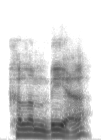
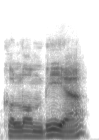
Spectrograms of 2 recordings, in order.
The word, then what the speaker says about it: Colombia: a vowel okay espana colombia what we have here is an i before a vowel so that i is like a y it's not columbia or colombia is colombia right that i is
